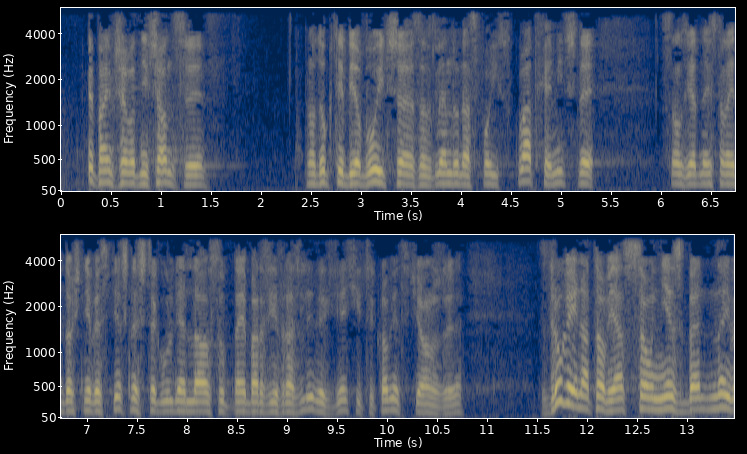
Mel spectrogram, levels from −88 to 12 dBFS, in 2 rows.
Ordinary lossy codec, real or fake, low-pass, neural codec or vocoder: none; real; 5.4 kHz; none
